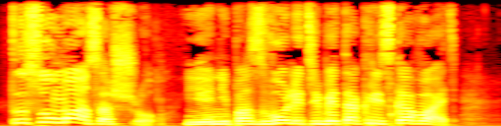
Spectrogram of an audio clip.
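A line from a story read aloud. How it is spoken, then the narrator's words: Shouting over howling wind. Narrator (Russian): Перекрывая вой вихря, орал двойник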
